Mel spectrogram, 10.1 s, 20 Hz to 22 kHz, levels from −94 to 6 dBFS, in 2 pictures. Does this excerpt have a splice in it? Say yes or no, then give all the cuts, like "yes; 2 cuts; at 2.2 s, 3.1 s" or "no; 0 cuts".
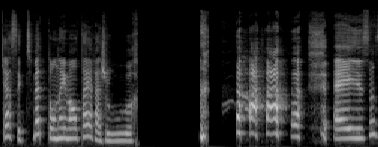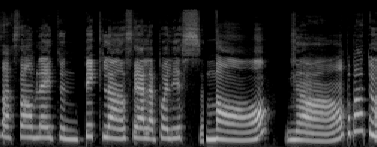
no; 0 cuts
